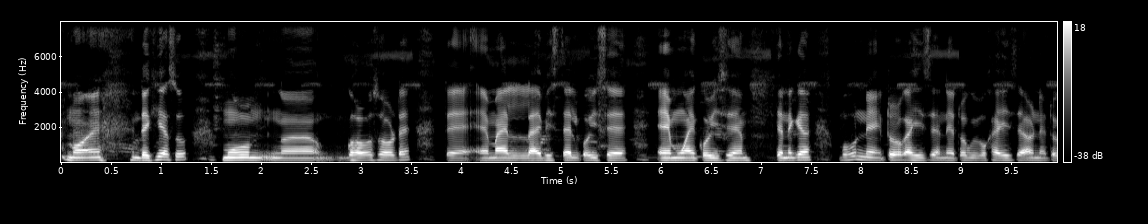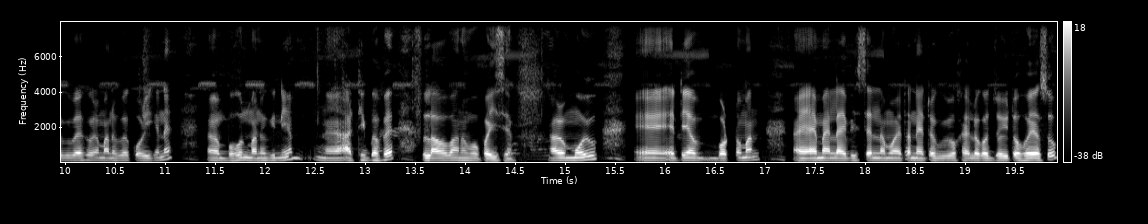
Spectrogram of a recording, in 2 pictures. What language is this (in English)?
Assamese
